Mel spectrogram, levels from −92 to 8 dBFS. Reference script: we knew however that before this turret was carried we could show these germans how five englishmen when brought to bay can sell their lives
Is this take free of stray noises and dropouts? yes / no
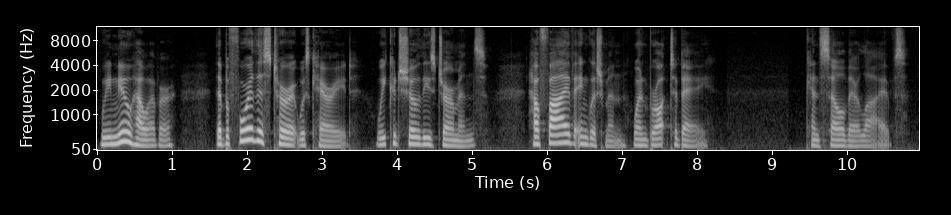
yes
